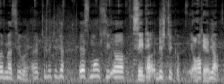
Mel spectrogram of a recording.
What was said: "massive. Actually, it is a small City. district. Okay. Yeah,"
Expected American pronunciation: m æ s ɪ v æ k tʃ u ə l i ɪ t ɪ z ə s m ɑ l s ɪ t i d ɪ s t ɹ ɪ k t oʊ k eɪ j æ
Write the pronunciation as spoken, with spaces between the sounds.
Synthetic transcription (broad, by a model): m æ s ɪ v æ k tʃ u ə l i t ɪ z ə s m ɑ l s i s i d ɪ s t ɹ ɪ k oʊ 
